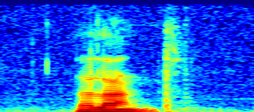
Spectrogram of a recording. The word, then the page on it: Lelant: English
